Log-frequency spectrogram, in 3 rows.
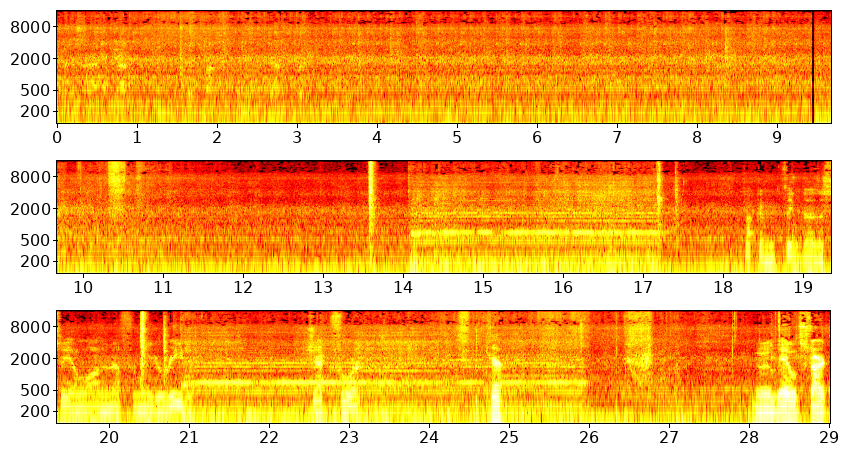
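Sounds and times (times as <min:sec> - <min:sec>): steady whine: 0:07.6 - 0:29.0.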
